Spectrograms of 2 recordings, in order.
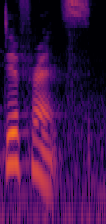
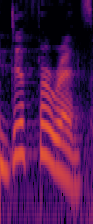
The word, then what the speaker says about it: difference: Everyone, phonemic difference. Right. And I don't say difference, I say difference. How many syllables? 2.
